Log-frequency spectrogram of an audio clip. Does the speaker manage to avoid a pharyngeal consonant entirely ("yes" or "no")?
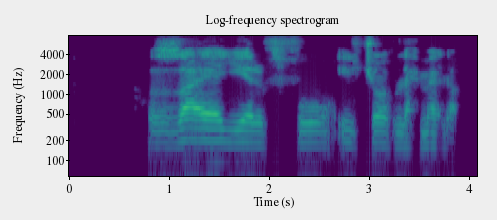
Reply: no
